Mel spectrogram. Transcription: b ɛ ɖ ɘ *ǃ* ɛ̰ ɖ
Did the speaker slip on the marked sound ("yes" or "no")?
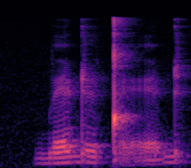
no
